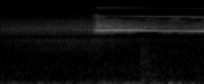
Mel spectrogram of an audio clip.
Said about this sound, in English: You nailed it. It's a hummingbird snoring. What? Isn't that so cute?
